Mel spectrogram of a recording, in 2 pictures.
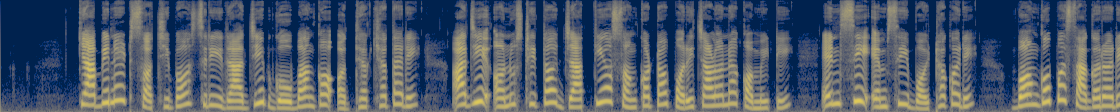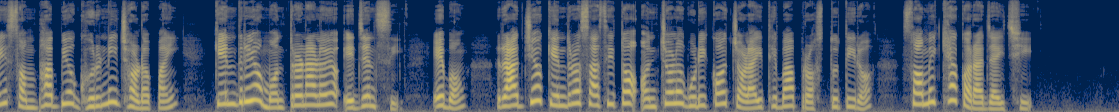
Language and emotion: Odia, neutral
